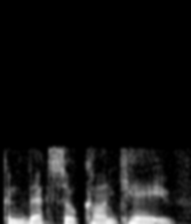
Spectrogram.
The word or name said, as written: convexo-concave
